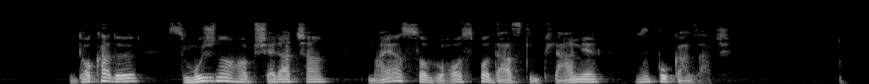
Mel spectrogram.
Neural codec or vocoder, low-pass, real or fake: none; 7.2 kHz; real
